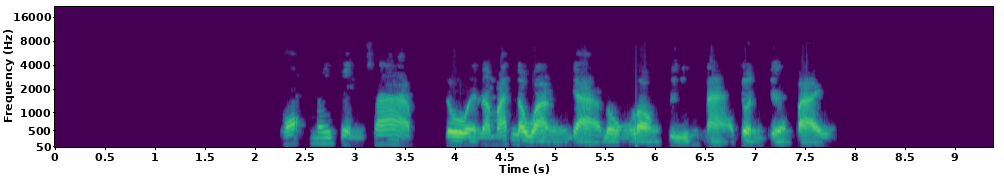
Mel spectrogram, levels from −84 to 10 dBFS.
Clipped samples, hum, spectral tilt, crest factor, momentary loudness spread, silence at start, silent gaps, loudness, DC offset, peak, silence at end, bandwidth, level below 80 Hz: under 0.1%; none; -8 dB/octave; 18 dB; 10 LU; 2.3 s; 3.60-3.89 s; -19 LUFS; under 0.1%; -2 dBFS; 1.6 s; 5.8 kHz; -62 dBFS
